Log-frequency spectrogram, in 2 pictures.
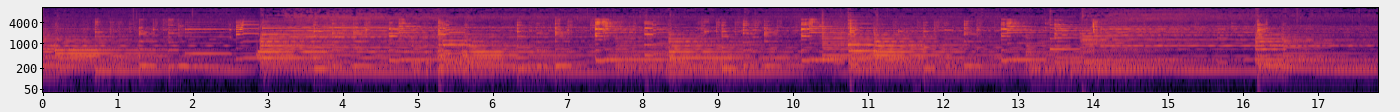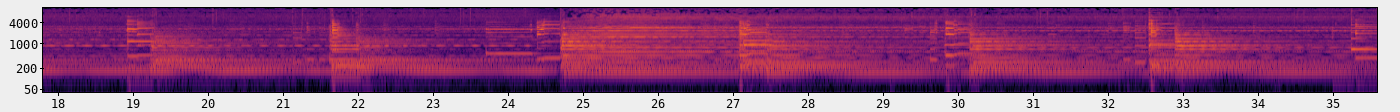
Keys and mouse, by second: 4.1-7.6 drag, 7.6-13.0 drag, 13.0-20.0 drag, 20.0-30.5 drag, 30.7 click, 34.9 click.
